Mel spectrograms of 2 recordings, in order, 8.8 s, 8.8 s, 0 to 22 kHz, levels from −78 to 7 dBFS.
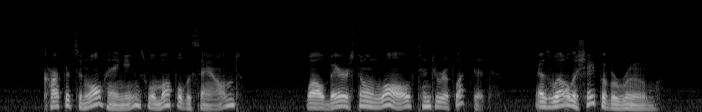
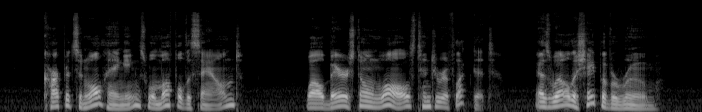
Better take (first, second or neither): second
